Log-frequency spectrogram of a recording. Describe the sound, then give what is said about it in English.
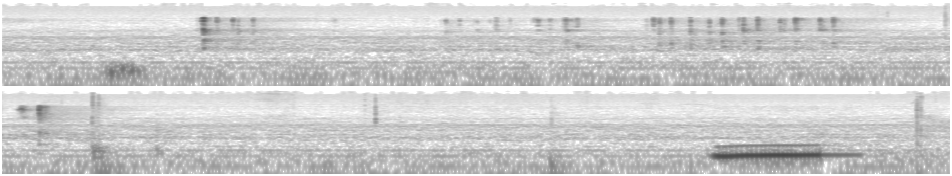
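Keys clack on a loud mechanical keyboard in irregular bursts of typing, crisp, with a short low droning tone near the end and no voices. “It's very loud. It's called a mechanical keyboard.”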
